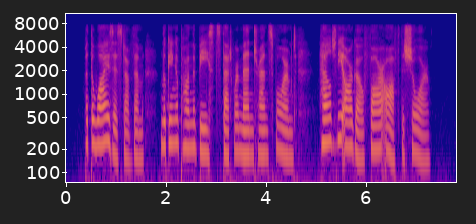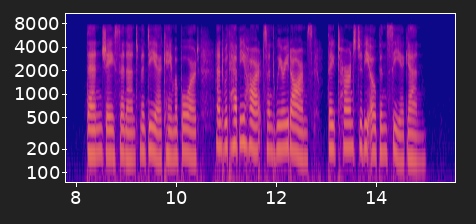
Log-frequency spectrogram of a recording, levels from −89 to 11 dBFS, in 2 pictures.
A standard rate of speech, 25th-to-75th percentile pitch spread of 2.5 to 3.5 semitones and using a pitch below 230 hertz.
No: average, 155 wpm; average, 4.0 semitones; medium, 185 Hz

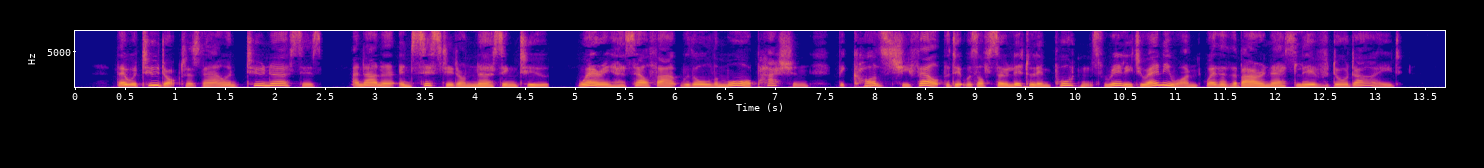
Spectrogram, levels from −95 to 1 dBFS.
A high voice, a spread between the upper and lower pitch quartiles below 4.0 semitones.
Yes: high, 200 Hz; average, 3.6 semitones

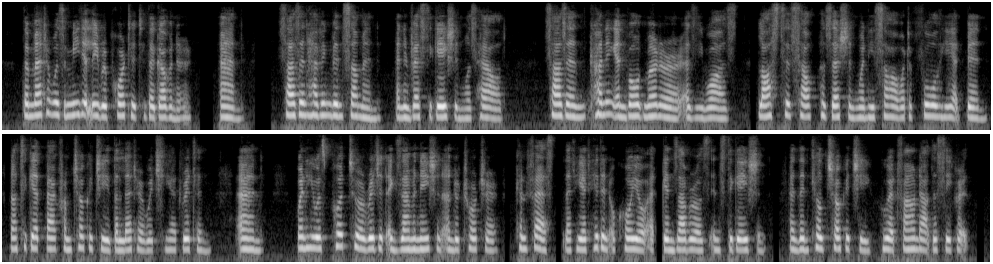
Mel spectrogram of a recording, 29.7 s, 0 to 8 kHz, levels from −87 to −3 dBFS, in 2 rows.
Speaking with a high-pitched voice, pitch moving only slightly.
Yes: high, 210 Hz; narrow, 2.3 semitones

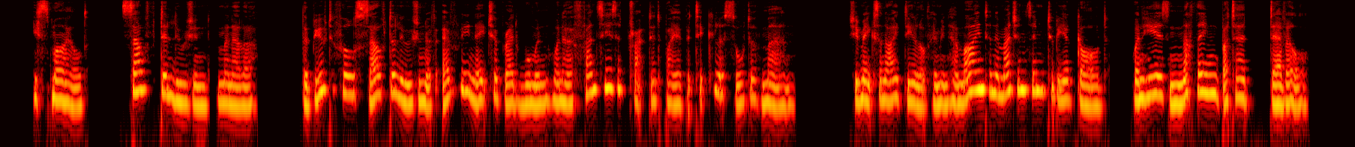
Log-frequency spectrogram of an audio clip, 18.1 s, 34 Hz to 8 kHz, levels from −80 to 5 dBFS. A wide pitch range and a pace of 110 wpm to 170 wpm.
Yes: wide, 5.9 semitones; average, 160 wpm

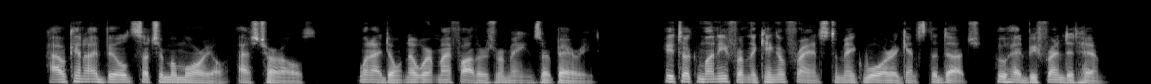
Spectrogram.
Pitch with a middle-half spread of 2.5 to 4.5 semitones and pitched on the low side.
Yes: average, 3.4 semitones; low, 105 Hz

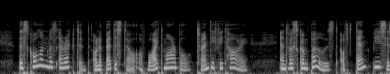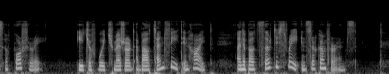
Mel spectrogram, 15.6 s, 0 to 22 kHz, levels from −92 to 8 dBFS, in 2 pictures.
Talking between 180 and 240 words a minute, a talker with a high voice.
No: average, 145 wpm; high, 205 Hz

